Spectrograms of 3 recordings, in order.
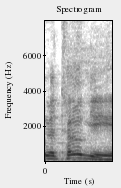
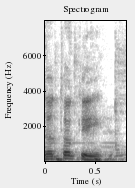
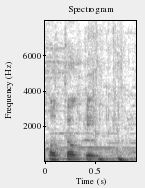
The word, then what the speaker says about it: Otoki: your day, you might notice it's not saying Otogi, it says Otoki, and that's closer to the way it's actually pronounced, like Otoki.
